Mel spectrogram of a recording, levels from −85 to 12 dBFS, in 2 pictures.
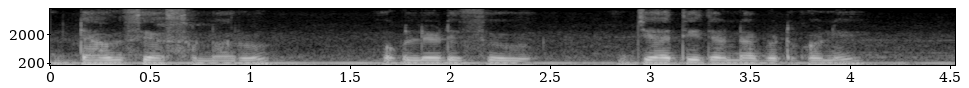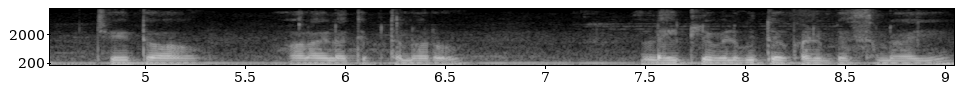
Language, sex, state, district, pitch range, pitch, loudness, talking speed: Telugu, male, Andhra Pradesh, Srikakulam, 100-120 Hz, 110 Hz, -17 LUFS, 105 wpm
